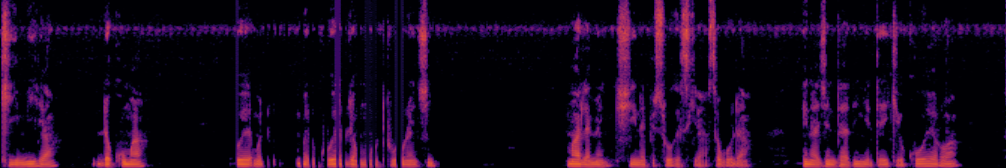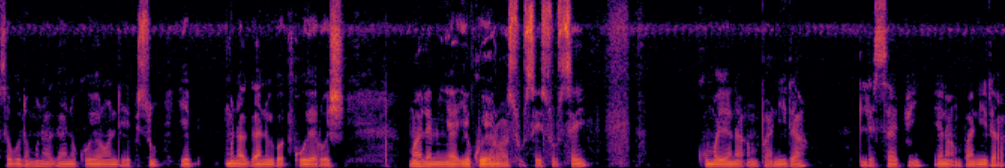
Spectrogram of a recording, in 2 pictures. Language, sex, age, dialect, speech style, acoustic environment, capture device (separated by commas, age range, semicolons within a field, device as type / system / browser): Hausa, male, 18-24, Nigeria - Kano, focused, silence; nature, mobile / Linux / Chrome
